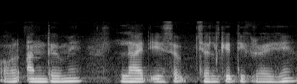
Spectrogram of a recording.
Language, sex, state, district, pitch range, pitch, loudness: Hindi, male, Arunachal Pradesh, Papum Pare, 130-140 Hz, 130 Hz, -17 LUFS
